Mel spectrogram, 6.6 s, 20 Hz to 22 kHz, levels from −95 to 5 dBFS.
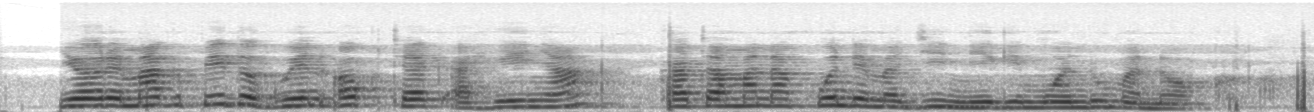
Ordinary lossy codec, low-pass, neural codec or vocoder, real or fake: none; 19.8 kHz; vocoder, 48 kHz, 128 mel bands, Vocos; fake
